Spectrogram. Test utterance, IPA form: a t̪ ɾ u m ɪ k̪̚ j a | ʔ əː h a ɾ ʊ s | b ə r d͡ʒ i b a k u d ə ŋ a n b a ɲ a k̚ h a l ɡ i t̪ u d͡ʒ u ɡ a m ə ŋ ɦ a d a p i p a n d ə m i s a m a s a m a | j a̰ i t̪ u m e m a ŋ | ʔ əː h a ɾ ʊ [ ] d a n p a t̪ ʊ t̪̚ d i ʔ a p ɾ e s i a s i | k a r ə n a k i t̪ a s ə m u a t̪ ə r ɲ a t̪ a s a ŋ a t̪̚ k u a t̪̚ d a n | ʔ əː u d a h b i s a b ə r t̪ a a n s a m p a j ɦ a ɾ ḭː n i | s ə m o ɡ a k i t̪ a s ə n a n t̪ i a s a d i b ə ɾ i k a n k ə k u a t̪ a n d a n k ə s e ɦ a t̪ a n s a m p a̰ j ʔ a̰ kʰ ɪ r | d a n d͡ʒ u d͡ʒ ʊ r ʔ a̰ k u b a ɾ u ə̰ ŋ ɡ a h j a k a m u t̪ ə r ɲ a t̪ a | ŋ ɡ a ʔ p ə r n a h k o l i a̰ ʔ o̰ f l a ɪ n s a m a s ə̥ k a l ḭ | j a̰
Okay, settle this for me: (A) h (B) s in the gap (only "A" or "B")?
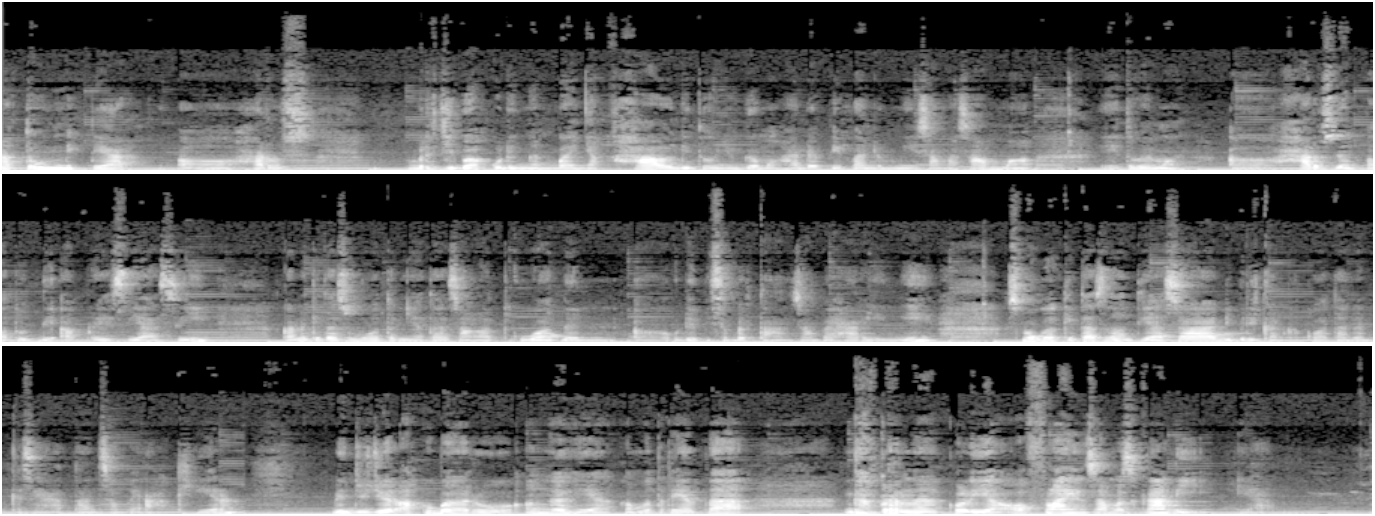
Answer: B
